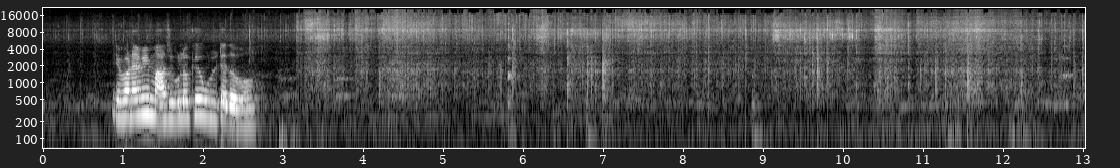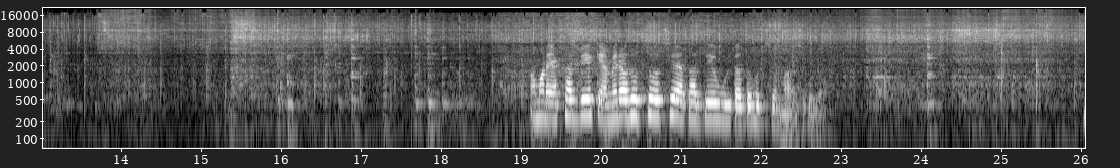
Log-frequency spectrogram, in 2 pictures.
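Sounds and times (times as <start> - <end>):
fish sizzling in a pan: 0.0 - 26.0
spatula clicking and scraping: 15.3 - 19.8, 22.9 - 26.0.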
